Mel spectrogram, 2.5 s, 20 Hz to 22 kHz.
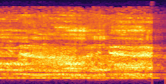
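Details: A howler monkey gives a loud, sustained, rasping roar, said to carry up to 5 km, that carries steadily before cutting off abruptly.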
